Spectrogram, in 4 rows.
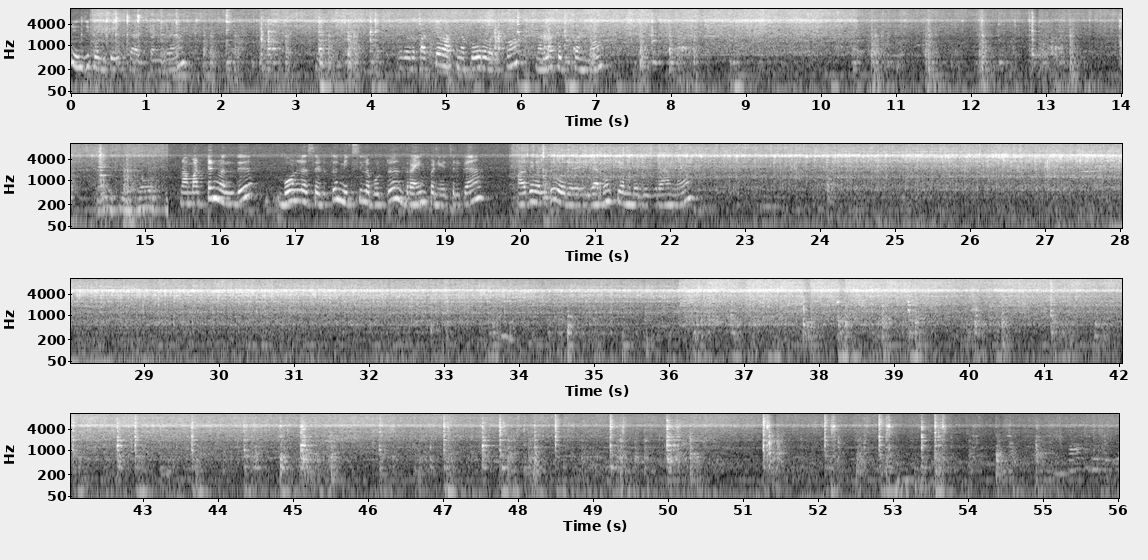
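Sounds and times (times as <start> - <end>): onions and meat sizzling in oil: 0.0 - 56.0.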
